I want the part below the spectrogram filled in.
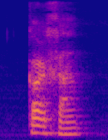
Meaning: cargo
- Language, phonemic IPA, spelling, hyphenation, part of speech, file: Dutch, /ˈkɑr.ɣaː/, carga, car‧ga, noun, Nl-carga.ogg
